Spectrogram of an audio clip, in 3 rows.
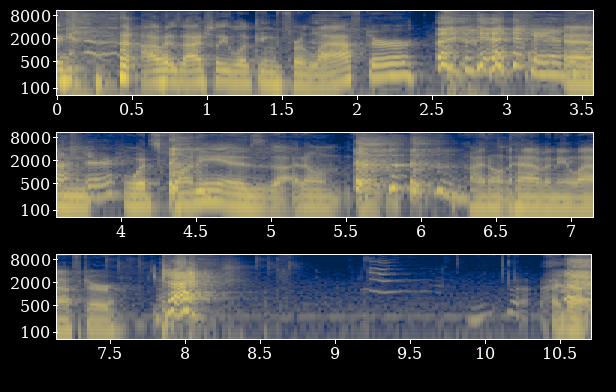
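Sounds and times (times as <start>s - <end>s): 
speech: 0.0s - 8.2s, 10.4s - 10.7s
low steady hum: 0.0s - 10.7s
high thin kitten meows: 9.2s - 9.7s.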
